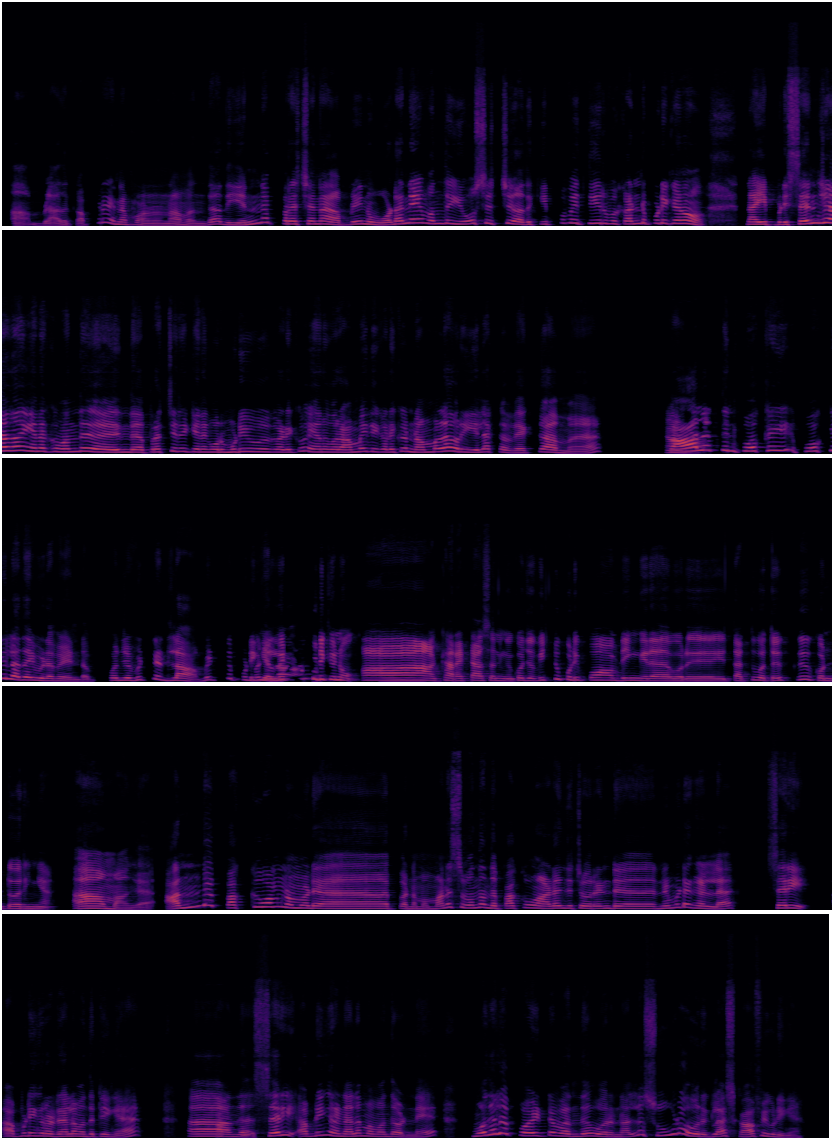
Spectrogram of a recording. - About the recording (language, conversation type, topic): Tamil, podcast, உங்கள் மனதை அமைதிப்படுத்தும் ஒரு எளிய வழி என்ன?
- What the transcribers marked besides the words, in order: other background noise; tapping; drawn out: "ஆ"; drawn out: "நம்மோட"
